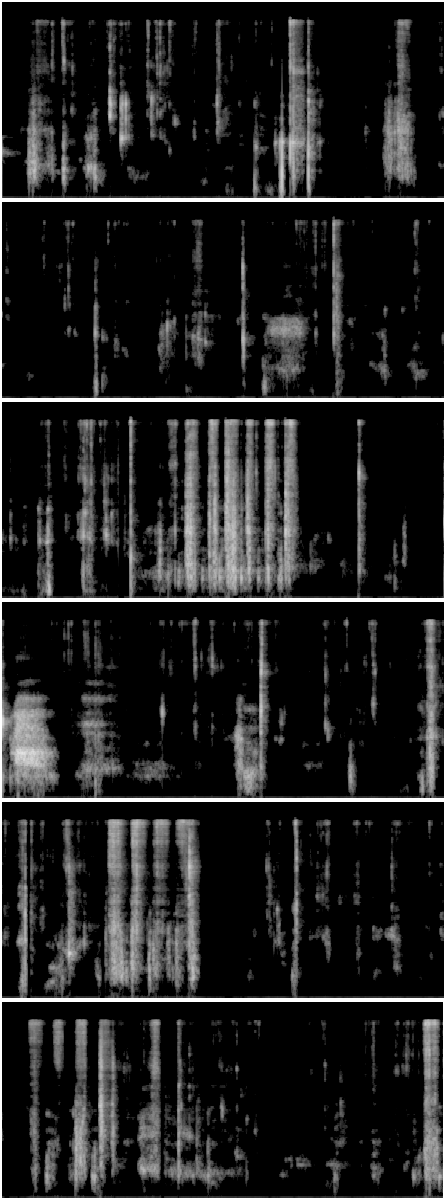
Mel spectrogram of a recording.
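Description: Close-miked chewing and lip-smacking of rice and mutton curry eaten by hand: irregular wet clicks and smacks in clusters, with quiet gaps between mouthfuls.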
